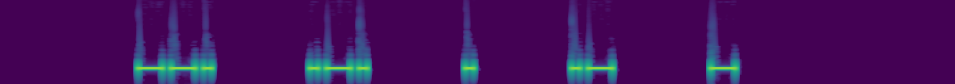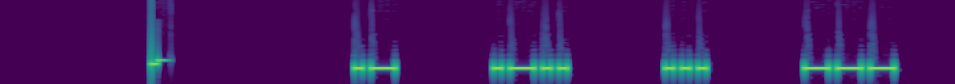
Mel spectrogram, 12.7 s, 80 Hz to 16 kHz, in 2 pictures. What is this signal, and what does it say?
Morse code, heard as a keyed tone, about 22 wpm, spaced as for 10 wpm, 700 Hz. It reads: GREAT ALSO
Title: 4x Character Spacing - Top 200 Words - 22wpm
